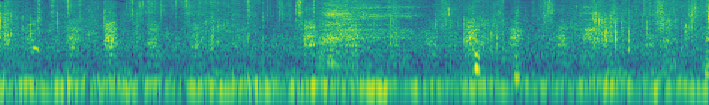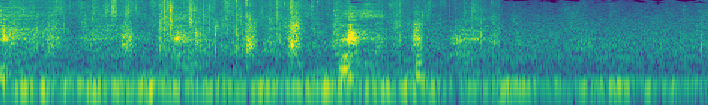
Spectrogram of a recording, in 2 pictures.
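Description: A small dog pants quickly while running.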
